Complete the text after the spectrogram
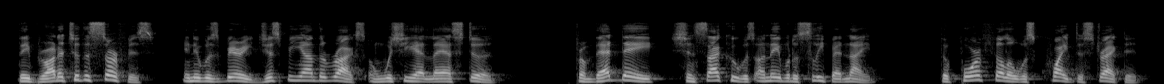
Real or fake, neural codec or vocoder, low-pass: real; none; 7.2 kHz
